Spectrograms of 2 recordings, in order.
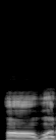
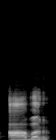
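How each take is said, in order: First: आवर punched louder as the answer; emphatic answer. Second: Said in the usual way. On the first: Shown as a demonstration. Teacher answering his own question to pupils, stressing आवर. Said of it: "क्या पढ़ेंगे?". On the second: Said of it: "इसको हम आवर पढ़ेंगे".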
